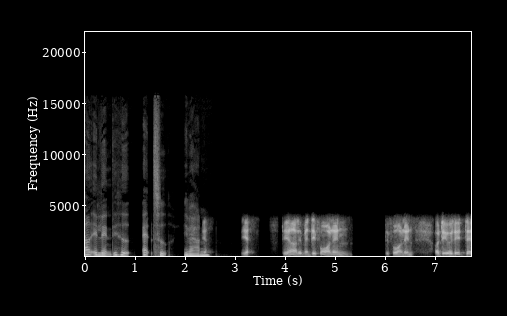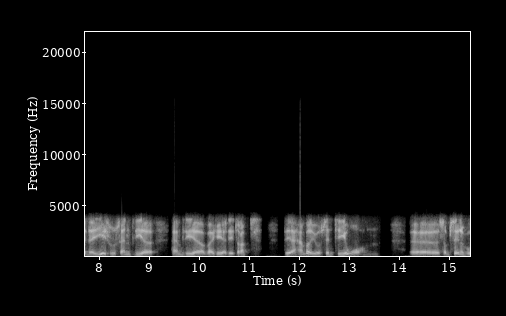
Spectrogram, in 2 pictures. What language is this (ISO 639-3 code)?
dan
